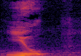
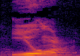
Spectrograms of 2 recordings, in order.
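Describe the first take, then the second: First: It has a silent glottal stop. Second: It has a voiced throaty ain sound. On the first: The speaker calls it right. "pastikan hamzah mati" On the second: The speaker calls it wrong. "jangan ain mati"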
